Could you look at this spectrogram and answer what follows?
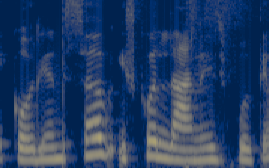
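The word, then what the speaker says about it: Laneige: ये मैंने अपनी फ्रेंड के लिए कुशन लिया है फेस पे लगाने वाला, ये ब्रांड लानेज का है। कोरिया में पता है इस ब्रांड को लाते हैं, कोरियन सब इसको लानेज बोलते हैं, मुझे लानेज की आदत है, बट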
